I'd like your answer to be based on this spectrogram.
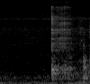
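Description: Spoon stirring a protein laddu mixture with ghee in a pan, a soft faint scrape and sizzle appearing abruptly after quiet, brief and close.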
